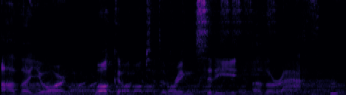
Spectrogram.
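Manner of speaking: very soft, strange, hollow, echoey voice. Narrating a scene, the speaker voices a hooded figure approaching you: weird echoey voice. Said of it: "in a weird, echoey voice".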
